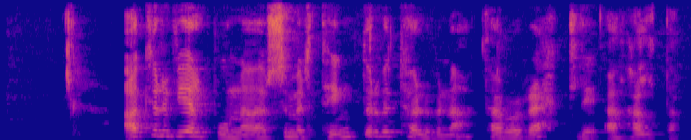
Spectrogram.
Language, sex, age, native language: Icelandic, female, 40-49, Icelandic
